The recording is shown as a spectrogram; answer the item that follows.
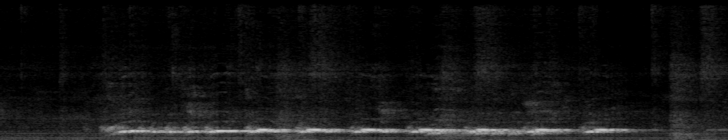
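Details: Perkutut, the zebra dove, calling rivals with a big 'kung' voice: one sustained, rapidly pulsing, rolling coo of nearly three seconds, steady in pitch, with a brief note after it.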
